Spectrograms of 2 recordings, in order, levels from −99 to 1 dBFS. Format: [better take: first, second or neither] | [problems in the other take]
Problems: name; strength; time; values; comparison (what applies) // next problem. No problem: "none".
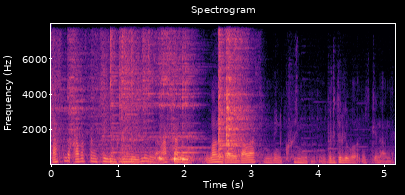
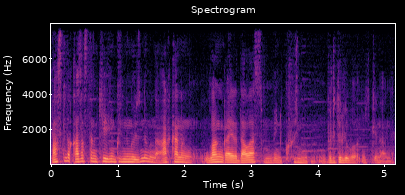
second | background sound (Dishes, pots, and pans); 1 dB above the speech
